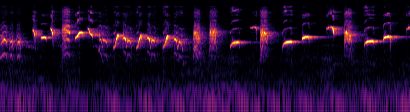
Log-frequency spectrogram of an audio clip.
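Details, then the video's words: Laughingthrush singing in spring, a fanning display song; bright whistled slurred notes, rising and falling, strung together in a quick lively phrase with sharp chips between them. "Mùa xuân xem chú tiểu mi hót xoè rất hay"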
